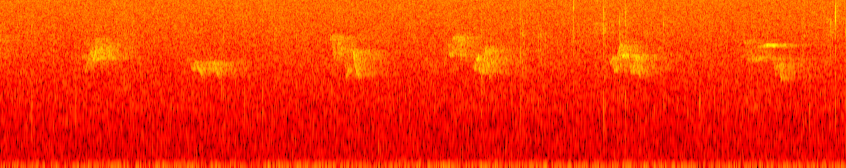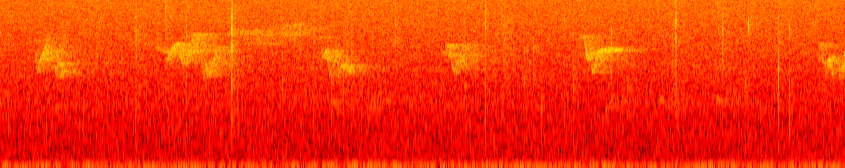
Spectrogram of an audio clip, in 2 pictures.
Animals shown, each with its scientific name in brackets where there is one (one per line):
American Crow (Corvus brachyrhynchos)
Red-eyed Vireo (Vireo olivaceus)
Black-throated Blue Warbler (Setophaga caerulescens)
